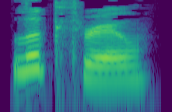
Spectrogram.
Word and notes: look through: British English

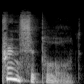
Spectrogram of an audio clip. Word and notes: principled: British English

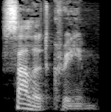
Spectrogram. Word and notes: salad cream: British English

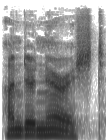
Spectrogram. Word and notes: undernourished: American English

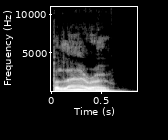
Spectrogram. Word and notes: bolero: British English

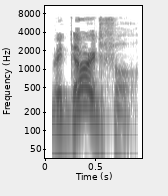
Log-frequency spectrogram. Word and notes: regardful: British English

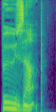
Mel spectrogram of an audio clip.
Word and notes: booze up: British English

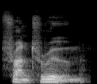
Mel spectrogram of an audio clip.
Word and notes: front room: British English

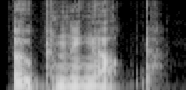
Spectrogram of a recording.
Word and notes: opening up: British English

